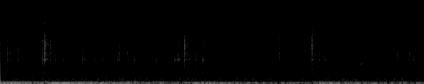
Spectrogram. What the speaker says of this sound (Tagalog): right now, nagta-type ako ng kung ano-ano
